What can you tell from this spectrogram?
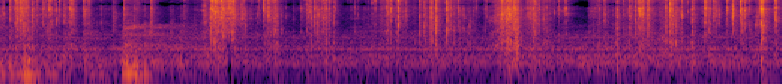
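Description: Foil wrapper of a Pokémon trading card booster pack crinkling and tearing as it is opened by hand, in a long string of crackly rustles.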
